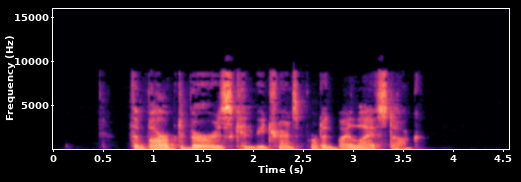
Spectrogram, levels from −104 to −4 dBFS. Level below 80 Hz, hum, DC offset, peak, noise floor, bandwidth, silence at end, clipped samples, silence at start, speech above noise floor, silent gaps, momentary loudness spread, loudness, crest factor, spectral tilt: -58 dBFS; none; under 0.1%; -2 dBFS; under -90 dBFS; 9.4 kHz; 0.9 s; under 0.1%; 0.8 s; over 70 dB; none; 11 LU; -20 LUFS; 22 dB; -3.5 dB/octave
